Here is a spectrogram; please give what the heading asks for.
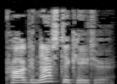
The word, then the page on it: prognosticator: British English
